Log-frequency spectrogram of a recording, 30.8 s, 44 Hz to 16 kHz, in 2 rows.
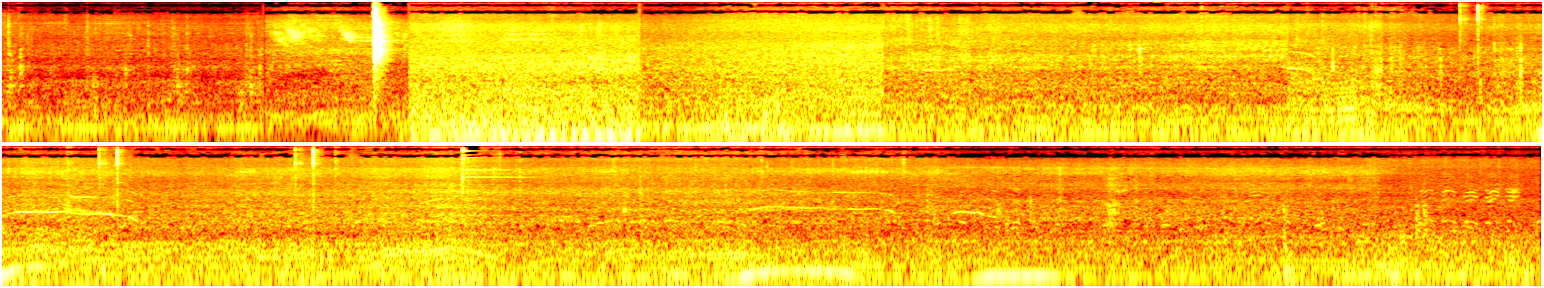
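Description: Suzuki Jimny's engine running as the small 4x4 crawls over rough dirt ground, its low rumble swelling and easing with the throttle. A single sharp knock comes just before the rumble grows louder, about four seconds in.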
